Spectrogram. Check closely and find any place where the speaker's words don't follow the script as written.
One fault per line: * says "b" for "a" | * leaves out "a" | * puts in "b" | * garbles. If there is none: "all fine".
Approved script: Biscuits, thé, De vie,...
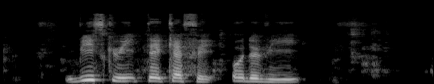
* puts in "Café eau"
